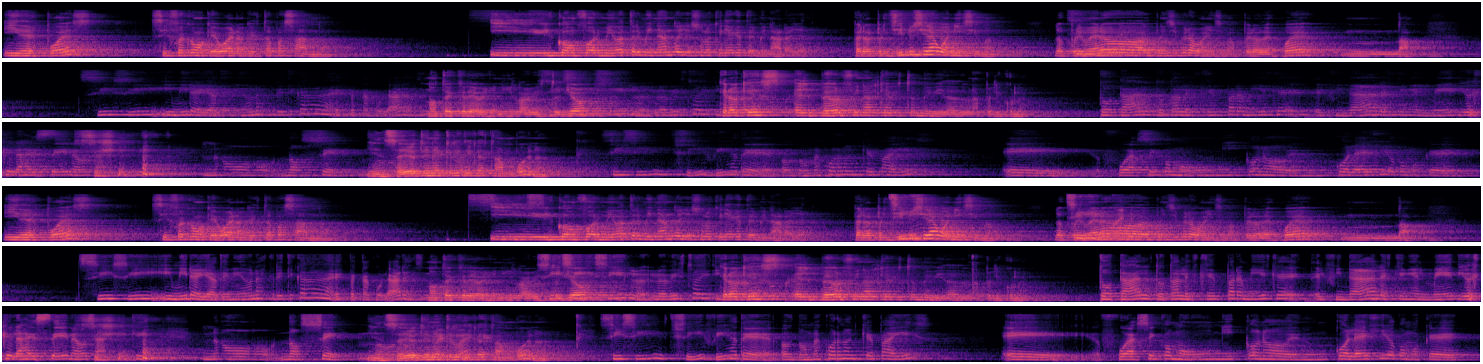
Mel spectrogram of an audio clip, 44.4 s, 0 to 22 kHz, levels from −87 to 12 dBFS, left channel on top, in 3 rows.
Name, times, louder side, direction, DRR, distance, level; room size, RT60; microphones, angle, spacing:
voice 1, 0.0-0.9 1.5-3.3 4.9-8.1 8.5-9.9 10.5-14.1 19.0-20.7 21.1-21.2 22.0-25.0 30.5-31.1 33.2-35.0, left 1 dB, 15° left, 5 dB, 0.3 m, -22 dB
voice 2, 4.8-5.3 8.9-9.3 10.7-11.5 15.6-19.0 20.1-22.9 25.8-31.1 31.6-34.6 35.3-38.8 39.6-44.2, right 5 dB, 75° right, 10 dB, 0.4 m, -29 dB
8.0 x 5.6 x 4.0 m, 2.1 s
head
